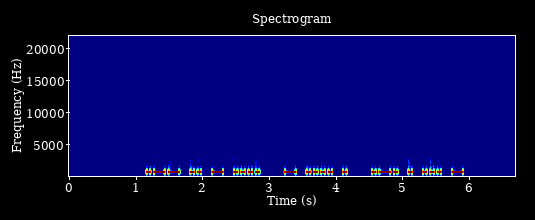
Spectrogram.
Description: Morse code, heard as a keyed tone, about 22 wpm, 700 Hz. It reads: WITH THE REST
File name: practice / 22wpm / Build A Phrase - 5-Word Phrases - 22wpm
